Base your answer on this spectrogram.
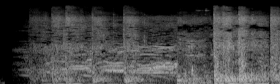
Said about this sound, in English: That's the sound of gunmen who massacred 60 people in an armed ambush.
